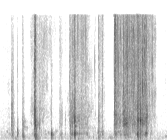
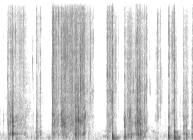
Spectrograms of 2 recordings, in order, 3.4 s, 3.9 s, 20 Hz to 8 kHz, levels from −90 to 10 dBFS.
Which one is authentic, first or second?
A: first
